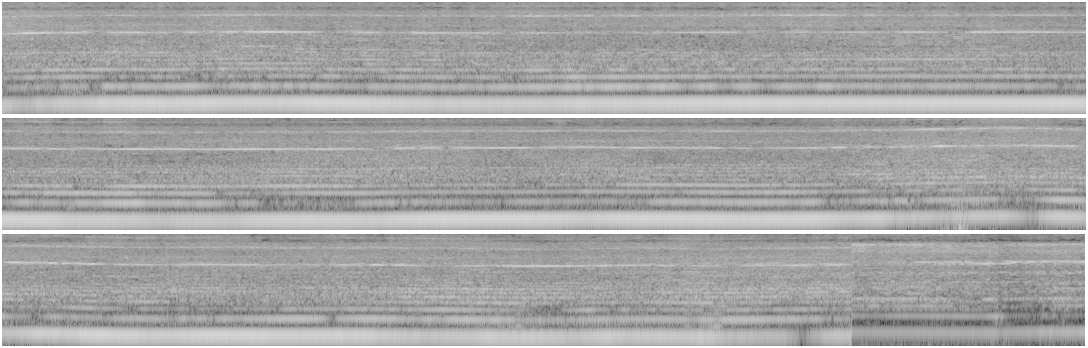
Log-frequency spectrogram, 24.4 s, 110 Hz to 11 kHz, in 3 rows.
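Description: A dual-action sander with 220 grit paper runs steadily on a Honda CRX outer pillar during a K-swap build, a loud continuous whirring hum with slight pitch dips as pressure changes and no talk.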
